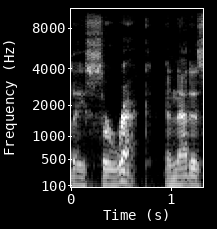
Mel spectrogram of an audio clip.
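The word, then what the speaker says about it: serekh: Now, the Horus name was written on something called a serek, and that is spelled S-E-R-E-K-H.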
